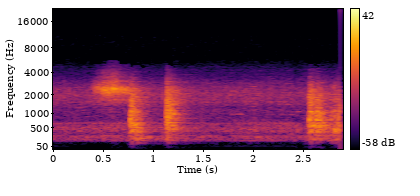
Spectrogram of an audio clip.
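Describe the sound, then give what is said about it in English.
A door lock being opened: a brief metallic squeak, then a few sharp clunks and clicks spaced out over a couple of seconds, with no voices. “It's at the door. Get ready. It's opening the lock.”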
